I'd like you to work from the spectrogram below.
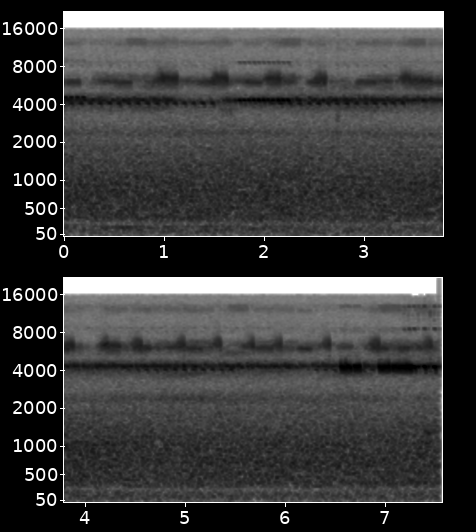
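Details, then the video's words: Nighttime chorus of crickets, a constant high-pitched ringing with faint rhythmic pulses. Near the end, a nearby cricket adds louder, rapid pulsed trills in two bursts. "Soothing Cricket Sounds"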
